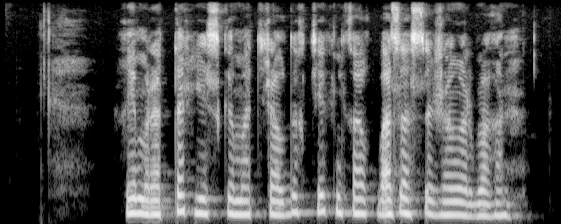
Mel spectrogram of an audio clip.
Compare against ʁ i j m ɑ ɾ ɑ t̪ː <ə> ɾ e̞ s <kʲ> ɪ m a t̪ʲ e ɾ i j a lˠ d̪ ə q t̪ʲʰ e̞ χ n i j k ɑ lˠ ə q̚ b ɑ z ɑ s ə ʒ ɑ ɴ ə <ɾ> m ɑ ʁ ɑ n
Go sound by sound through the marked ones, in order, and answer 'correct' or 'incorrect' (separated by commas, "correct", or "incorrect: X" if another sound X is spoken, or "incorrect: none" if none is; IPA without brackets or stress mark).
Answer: incorrect: ɑ, correct, correct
